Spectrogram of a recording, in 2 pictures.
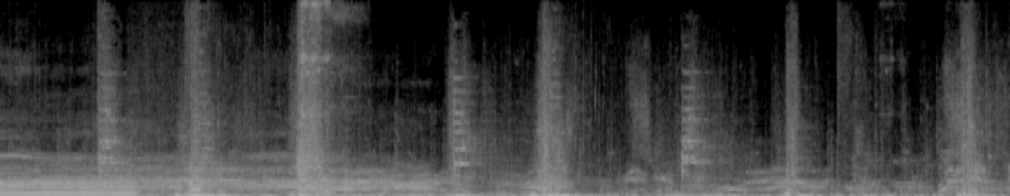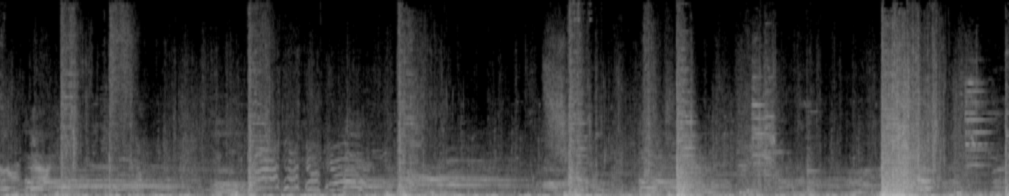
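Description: Men shout and grunt in battle.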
